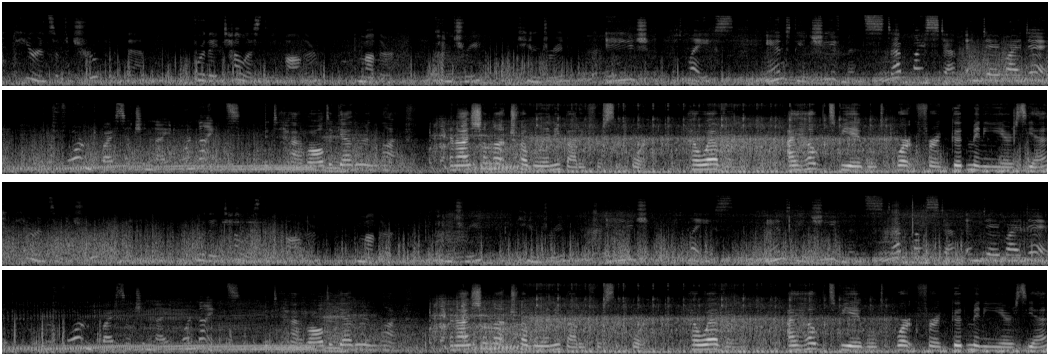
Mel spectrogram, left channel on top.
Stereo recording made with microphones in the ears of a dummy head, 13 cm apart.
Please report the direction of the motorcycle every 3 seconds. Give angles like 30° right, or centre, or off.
60° right, 60° right, 60° right, 50° right, 30° right, 10° left, 50° left.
